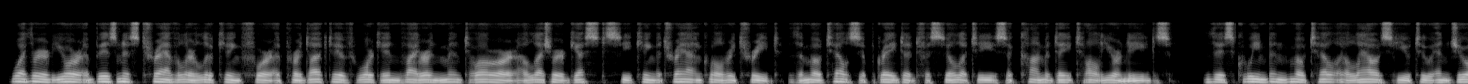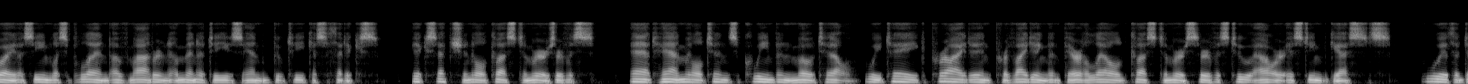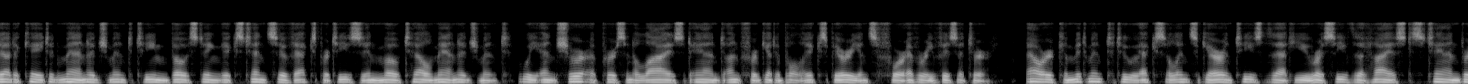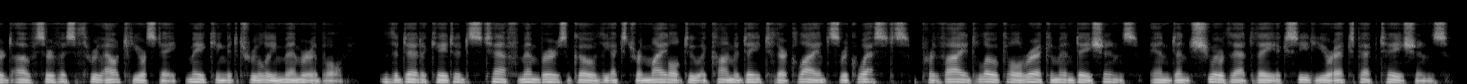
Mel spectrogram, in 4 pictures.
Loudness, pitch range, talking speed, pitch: -22 LUFS, 95-110 Hz, 130 wpm, 105 Hz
